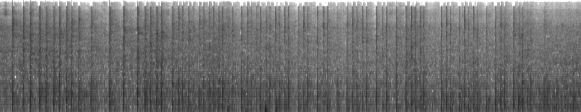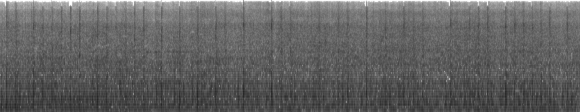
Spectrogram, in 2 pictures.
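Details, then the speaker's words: Freshly rebuilt Harley-Davidson motor on machine-shop test stand with carburetor and manifold, adjusted and run earlier that morning: fast steady even chuffing beat, no knocks or misses; sounds healthy. "that sounds pretty good"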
